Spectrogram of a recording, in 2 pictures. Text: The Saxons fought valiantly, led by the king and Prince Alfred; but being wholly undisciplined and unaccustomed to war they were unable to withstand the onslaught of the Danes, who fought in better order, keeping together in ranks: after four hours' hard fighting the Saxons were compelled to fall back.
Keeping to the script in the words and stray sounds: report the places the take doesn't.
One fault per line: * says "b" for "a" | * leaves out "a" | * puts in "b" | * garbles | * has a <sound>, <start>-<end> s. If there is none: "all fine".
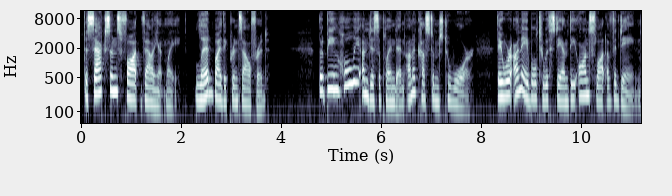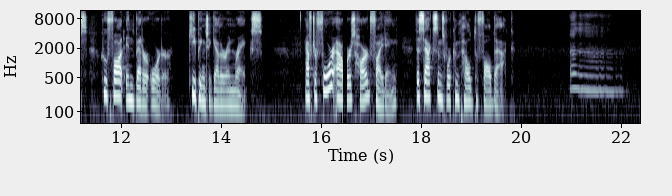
* leaves out "king and"
* has a dropout, 16.4-16.5 s
* has a laugh, 20.9-22.2 s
